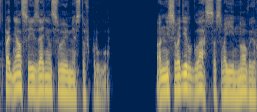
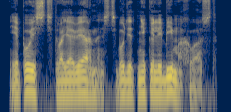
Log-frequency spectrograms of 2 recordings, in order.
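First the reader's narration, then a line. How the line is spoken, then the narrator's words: Plain. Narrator (Russian): сказал Волан-де-Морт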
